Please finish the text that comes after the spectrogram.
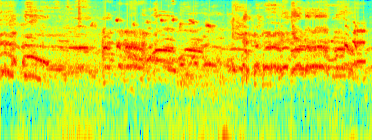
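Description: Black Alabama rooster crowing repeatedly and loudly at a busy pet market in Bocaue, with overlapping crows and clucks from other fowl nearby.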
